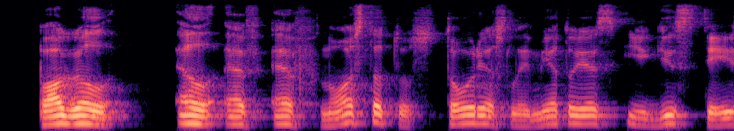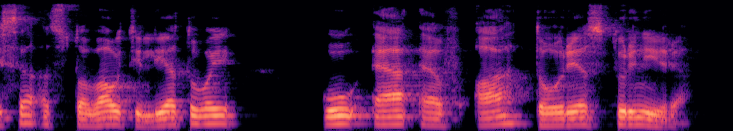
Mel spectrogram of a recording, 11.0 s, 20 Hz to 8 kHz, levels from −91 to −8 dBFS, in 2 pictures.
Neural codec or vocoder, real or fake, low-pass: none; real; 7.2 kHz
